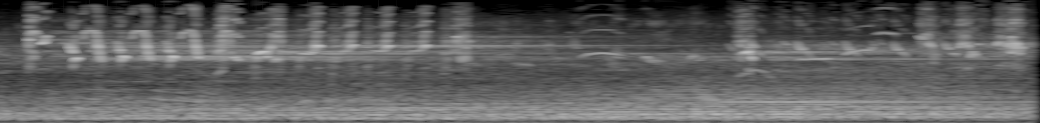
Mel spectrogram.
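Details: Oriental magpie-robin, a kept songbird, singing to provoke other magpie-robins into song: rapid runs of sharp high chirps and whistled notes, dense and varied, with a steady low background hum.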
